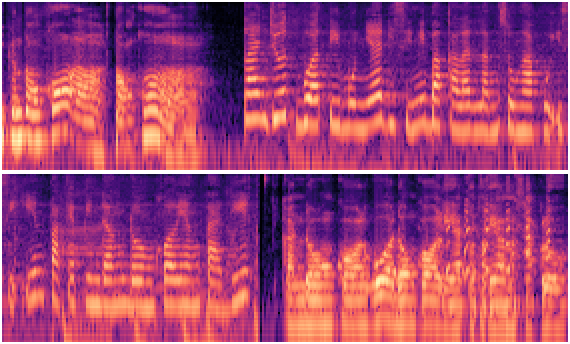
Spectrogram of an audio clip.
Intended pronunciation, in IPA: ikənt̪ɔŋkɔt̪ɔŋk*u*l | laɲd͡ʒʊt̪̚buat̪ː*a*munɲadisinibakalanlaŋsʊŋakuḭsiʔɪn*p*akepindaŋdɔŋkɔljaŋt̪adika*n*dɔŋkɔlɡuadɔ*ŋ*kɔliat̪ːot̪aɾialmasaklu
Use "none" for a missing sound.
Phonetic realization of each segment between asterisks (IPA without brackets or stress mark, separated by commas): ɔ, i, p, n, ŋ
